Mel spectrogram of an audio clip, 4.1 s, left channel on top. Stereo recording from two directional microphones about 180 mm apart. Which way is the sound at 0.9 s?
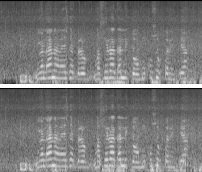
45° left (ahead or behind).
